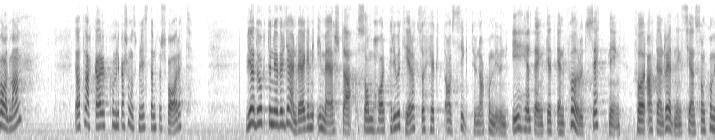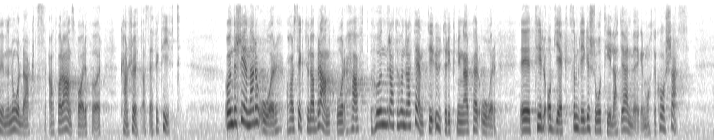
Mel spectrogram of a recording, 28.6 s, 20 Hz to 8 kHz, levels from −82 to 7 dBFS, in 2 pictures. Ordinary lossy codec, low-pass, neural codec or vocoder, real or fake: none; 7.2 kHz; none; real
